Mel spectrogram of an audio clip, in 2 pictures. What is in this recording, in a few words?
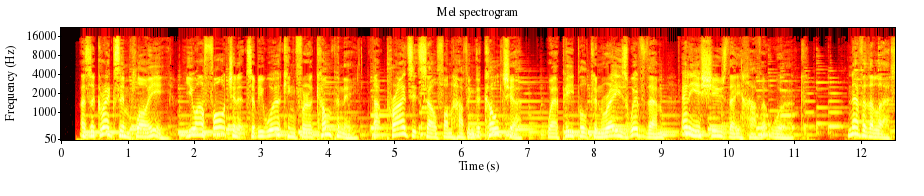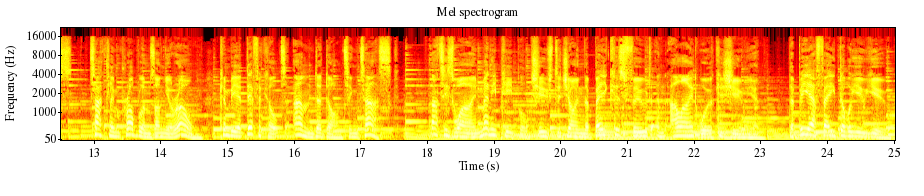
corporate read, Natural Manchester Voice; greggs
